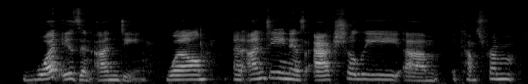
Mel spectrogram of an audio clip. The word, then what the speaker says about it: Undine: people don't actually know how to say Undine and that is how you say it Undine or Undine is not undying it's like marine okay so it's Undine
